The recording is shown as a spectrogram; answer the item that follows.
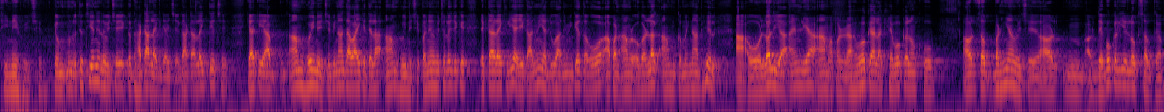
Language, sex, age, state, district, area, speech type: Maithili, male, 45-60, Bihar, Madhubani, urban, spontaneous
